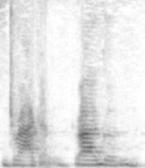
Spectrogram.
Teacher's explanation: I hear the schwa, the second syllable there, and it's spelled with the letter O in this case.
